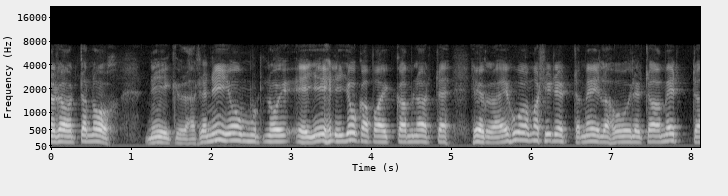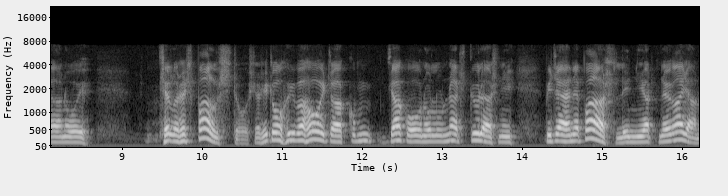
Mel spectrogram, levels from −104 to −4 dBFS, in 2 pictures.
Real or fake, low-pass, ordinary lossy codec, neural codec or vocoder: real; 7.2 kHz; none; none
